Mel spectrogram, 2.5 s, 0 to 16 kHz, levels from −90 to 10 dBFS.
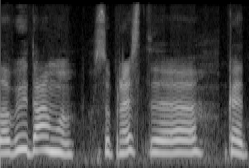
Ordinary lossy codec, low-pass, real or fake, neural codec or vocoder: MP3, 96 kbps; 14.4 kHz; real; none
